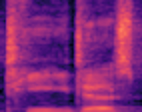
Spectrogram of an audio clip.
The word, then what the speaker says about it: Tidus: Um, I know it's pronounced Tedus, but it's Titus to me.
